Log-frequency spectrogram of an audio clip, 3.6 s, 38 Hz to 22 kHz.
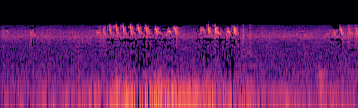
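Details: American bald eagle at its nest, recorded by a live nest camera at 07:53 on 22 March 2024; a rapid series of thin, high, staccato chirping notes comes in two bursts, over low rumbling and wind noise.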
